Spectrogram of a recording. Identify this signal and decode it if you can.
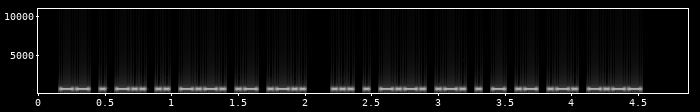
Morse code, heard as a keyed tone, about 40 wpm, 700 Hz. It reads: MEDICAL SECRETARY
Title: Practice QSO - Exchange 3 - More Info - 40wpm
